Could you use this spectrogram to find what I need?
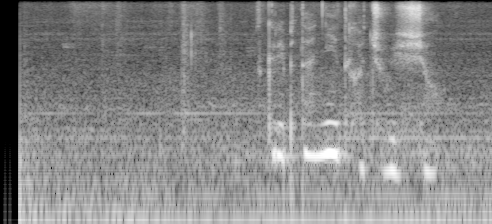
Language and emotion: Russian, neutral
